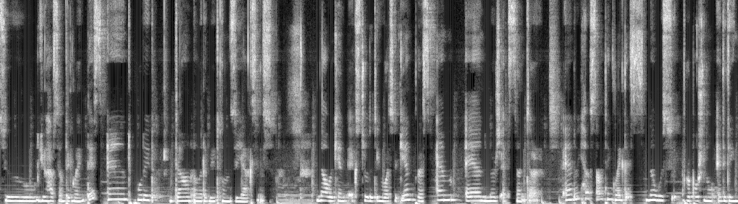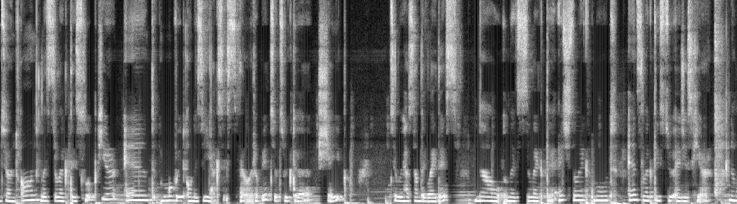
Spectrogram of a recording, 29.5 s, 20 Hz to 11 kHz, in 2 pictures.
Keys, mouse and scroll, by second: 0.8 g, 1.2 z, 3.3 click, 3.7-4.0 scroll down 1, 4.0 middle click, 4.6-5.7 scroll up 3, 5.1 middle click, 5.9 e, 6.3 s, 7.2 click, 7.9 m, 9.1-9.6 scroll down 2, 9.6 middle click, 10.3 middle click, 10.9-11.2 scroll down 2, 11.2 middle click, 11.8-13.8 middle drag, 13.9 right click, 13.9 scroll down 7, 13.9 click, 14.1 click, 14.5-14.8 scroll up 2, 14.8 middle click, 15.2 g, 15.7 z, 16.6-19.1 scroll up 4, 19.1 click, 19.4-19.7 scroll down 1, 19.7 middle click, 20.4-20.8 scroll down 2, 20.8 middle click, 21.4 scroll down 1, 21.8 shift+middle click, 22.1 middle click, 23.8 click, 24.2 middle click, 25.9 click, 27.2 click, 27.9 shift+click, 28.5 middle click.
